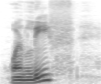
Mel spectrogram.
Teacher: One leaf with the F sound with no voice.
